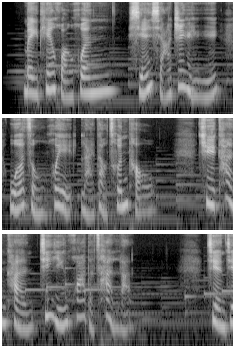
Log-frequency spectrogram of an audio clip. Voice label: female chinese voice over narrative, mandarin

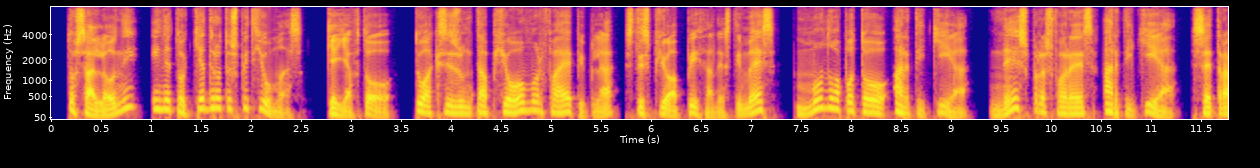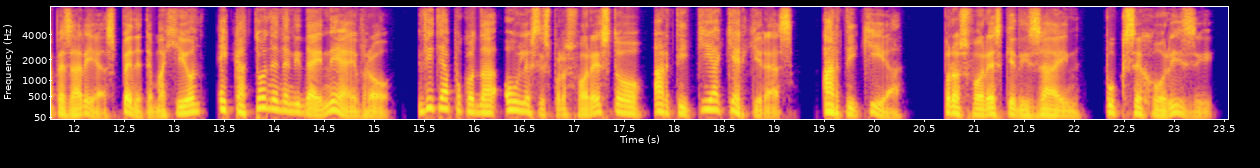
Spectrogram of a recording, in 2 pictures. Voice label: male greek voice over sales

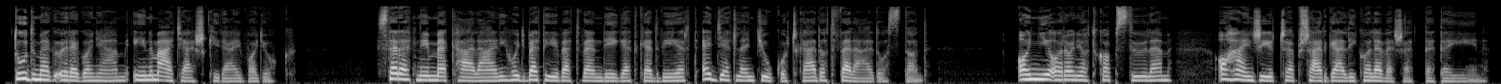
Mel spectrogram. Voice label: female hungarian voice over narrative

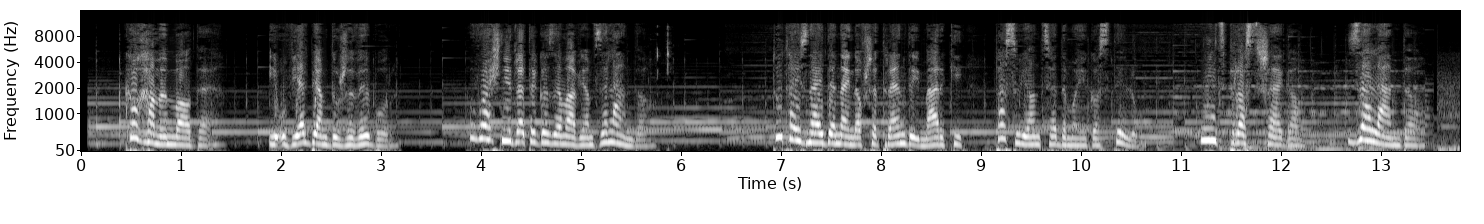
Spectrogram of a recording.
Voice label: female polish voice over sales

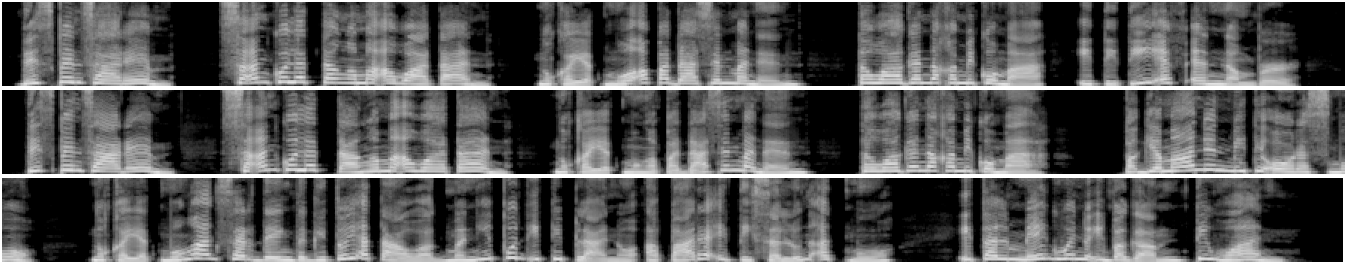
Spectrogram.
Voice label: female ilocano voice over narrative

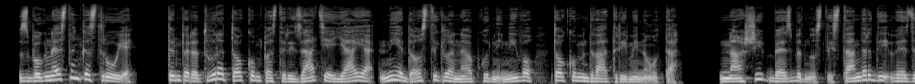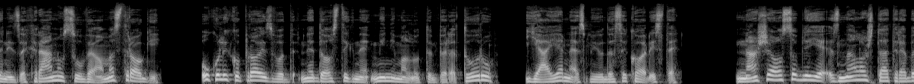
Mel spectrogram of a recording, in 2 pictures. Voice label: female serbian voice over narrative

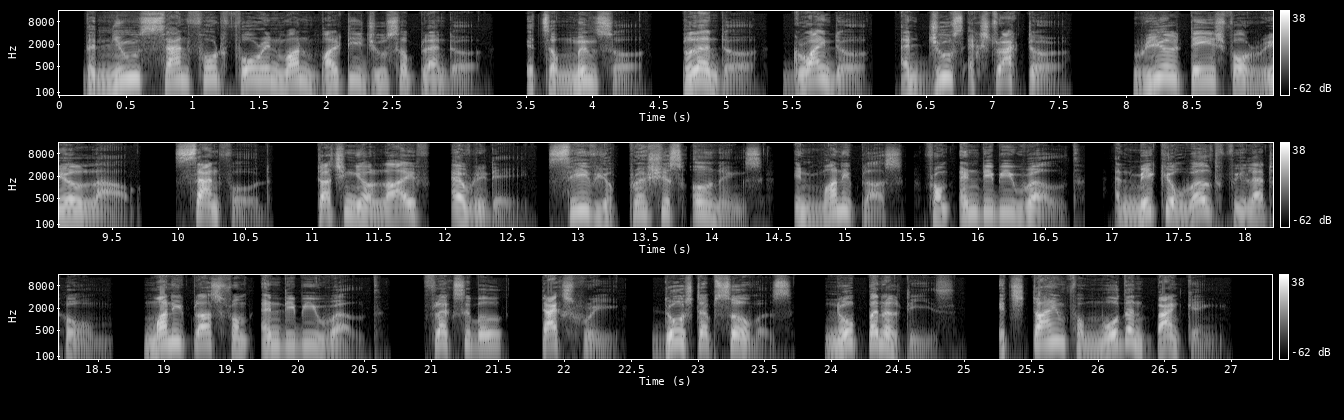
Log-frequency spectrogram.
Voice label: male indian voice over talent sales

